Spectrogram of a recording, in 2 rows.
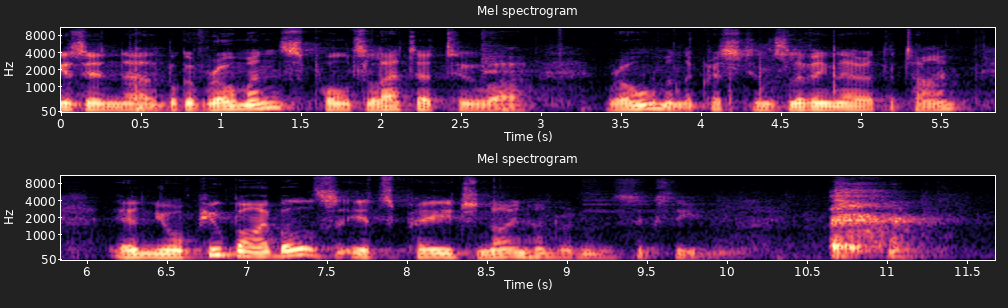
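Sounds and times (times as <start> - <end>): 
speech: 0.0 - 11.3
person coughing while reading scripture: 10.6 - 11.4.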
